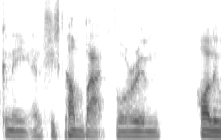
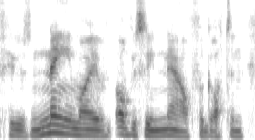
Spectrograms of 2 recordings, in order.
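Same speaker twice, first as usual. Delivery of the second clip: ordinary delivery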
